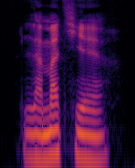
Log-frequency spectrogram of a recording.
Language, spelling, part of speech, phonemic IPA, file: French, matière, noun, /ma.tjɛʁ/, Fr-matière.ogg
- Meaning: 1. material (substance of which something is made) 2. matter (material things, things in general) 3. matter 4. matter (that which is thought) 5. content, matter (the thing in question)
